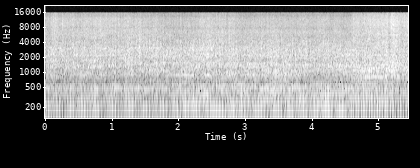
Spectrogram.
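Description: Petrol walk-behind lawn mower running steadily under load as it cuts through tall, thick grass.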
